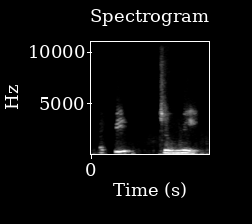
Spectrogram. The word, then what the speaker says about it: epitome: So this is the right pronunciation. It's not epitome, it's epitome, epitome. Okay, so there is a sound which is there, epitome, epitome. Okay, so E here is giving a sound called to E, epitome.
